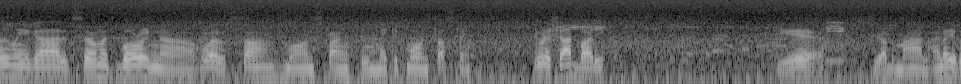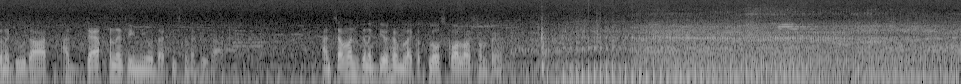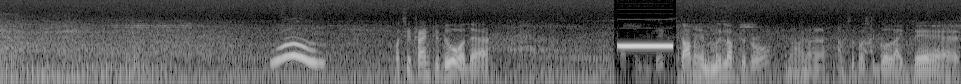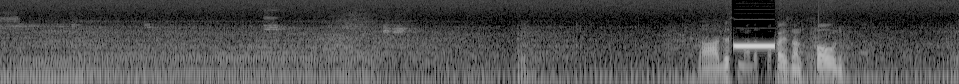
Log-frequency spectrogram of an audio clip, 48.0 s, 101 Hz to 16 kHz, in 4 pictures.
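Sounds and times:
motorcycle engine pulling away: 18.6s - 25.6s, 36.3s - 40.6s.

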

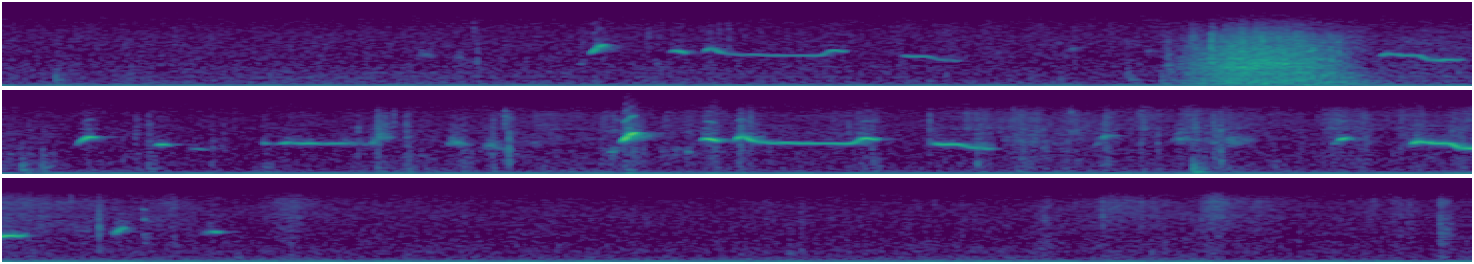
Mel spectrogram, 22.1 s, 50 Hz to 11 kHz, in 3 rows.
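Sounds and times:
rustling: 5.6s - 7.3s, 12.0s - 16.4s, 19.8s - 22.0s.

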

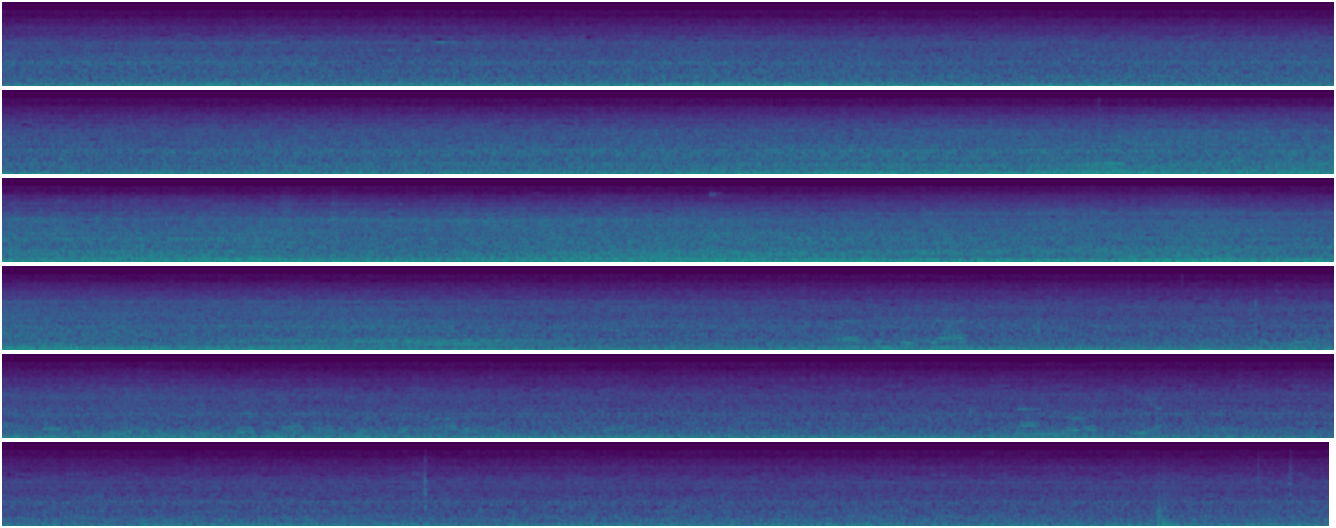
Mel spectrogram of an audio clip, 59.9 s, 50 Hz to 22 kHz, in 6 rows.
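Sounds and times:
low rumble of vehicle engines: 0.0s - 59.9s.

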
